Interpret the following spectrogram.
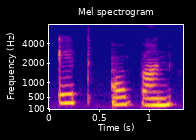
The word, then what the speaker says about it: est en panne: And there is a liaison, so the T at the end of est will also be pronounced. La sono est en panne.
